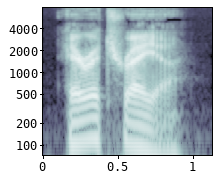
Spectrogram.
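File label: "eritrea", English; gcompris; geography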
